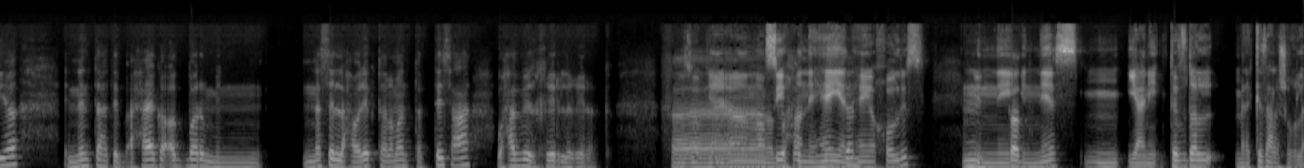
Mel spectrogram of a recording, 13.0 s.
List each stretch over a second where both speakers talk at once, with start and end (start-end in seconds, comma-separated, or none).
6.8-8.7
